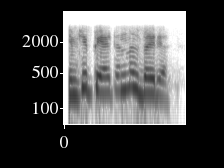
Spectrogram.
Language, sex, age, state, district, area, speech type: Kashmiri, male, 18-30, Jammu and Kashmir, Anantnag, rural, conversation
